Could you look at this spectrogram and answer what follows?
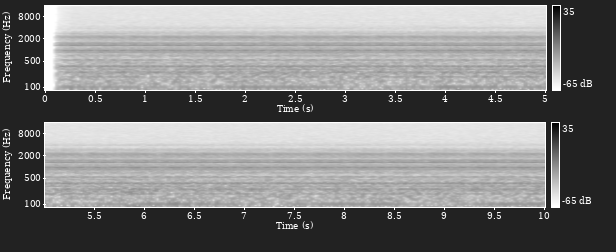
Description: The Sound of My PC PSU Fan is Horrible bearing is bad and vibrating desktop pc after did rattling make or clicking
